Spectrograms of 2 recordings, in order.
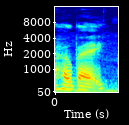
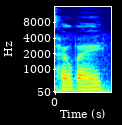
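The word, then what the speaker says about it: Hobé: but this is a Hobey. Very pretty piece. Some people say Hobe, some people say Hobey. I believe the proper way to say it is Hobey.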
